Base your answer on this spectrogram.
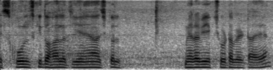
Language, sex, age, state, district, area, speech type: Urdu, male, 30-45, Uttar Pradesh, Muzaffarnagar, urban, spontaneous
